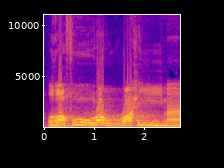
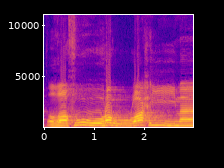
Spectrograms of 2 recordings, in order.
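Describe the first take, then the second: No difference in how they are said.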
